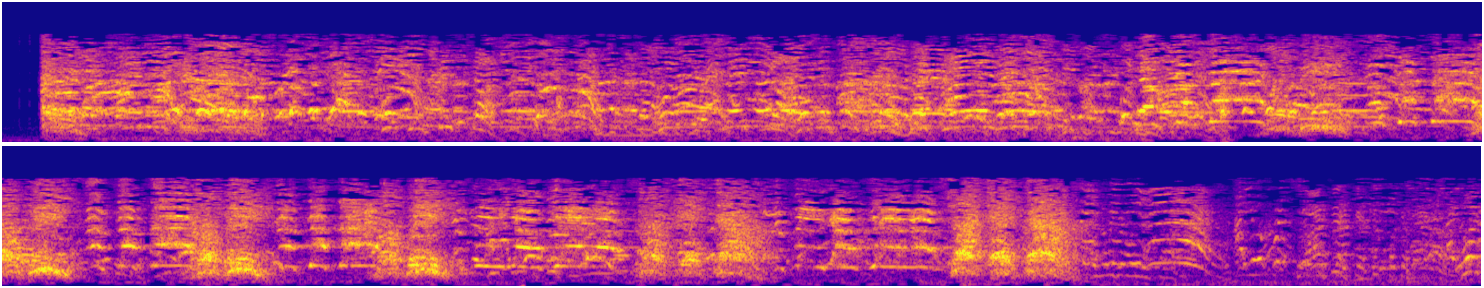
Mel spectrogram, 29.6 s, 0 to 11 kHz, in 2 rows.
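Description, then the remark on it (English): A crowd of about 200 rioters from the summer 2020 riots shouts and chants without pause at a small group of people at an outdoor cafe, many voices overlapping into a loud, dense roar with rhythmic bursts of yelling and no single speaker standing out. “And just in case your short-term memory does not extend back to the summer of 2020, let me remind you what those riots sounded like.”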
